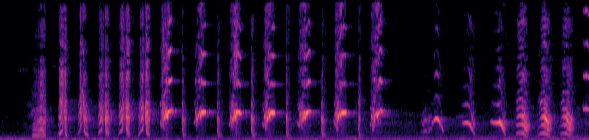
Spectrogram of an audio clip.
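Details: Javan myna producing a steady fast series of harsh squawks, some carrying a high whistled overtone, then shifting to lower, nasal, downslurred notes.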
